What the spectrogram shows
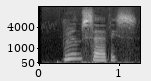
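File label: "room service", English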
